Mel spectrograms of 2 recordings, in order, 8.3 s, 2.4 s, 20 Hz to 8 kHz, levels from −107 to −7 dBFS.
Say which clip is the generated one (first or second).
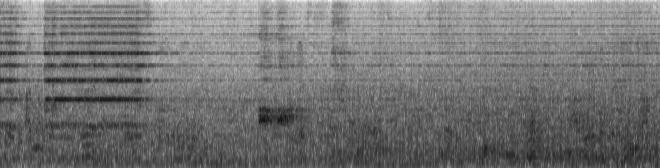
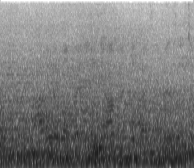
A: first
